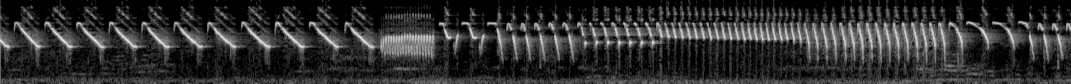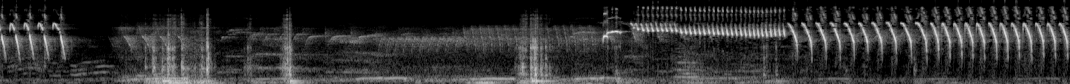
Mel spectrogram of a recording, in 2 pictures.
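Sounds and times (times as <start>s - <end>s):
lovebird lure call shrill chirps in fast trills: 0.1s - 11.4s, 16.6s - 21.4s
low noises: 11.4s - 18.8s.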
